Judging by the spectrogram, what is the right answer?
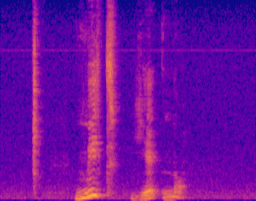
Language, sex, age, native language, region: Slovenian, female, 60+, Slovenian, Central Slovenia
